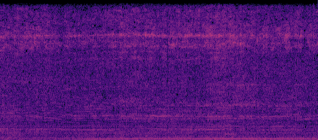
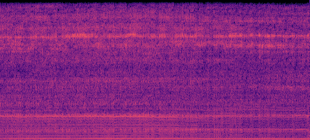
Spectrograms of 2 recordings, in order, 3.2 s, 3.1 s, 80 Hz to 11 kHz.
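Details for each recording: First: Megatech nitro RC engine during restoration, carb test with cool head; high thin buzz holding constant pitch for several seconds without dipping or hunting, idle consistent: normal idle. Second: Megatech nitro RC engine, 2-speed restoration, first fire-up, one-way bearing suspected slipping: screams at steady high pitch without dropping to a settled idle; idle set too high, being lowered.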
